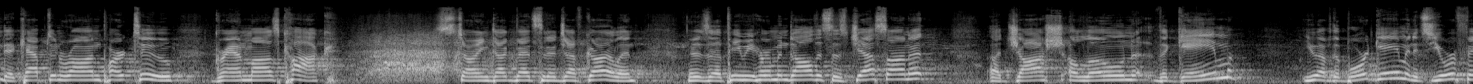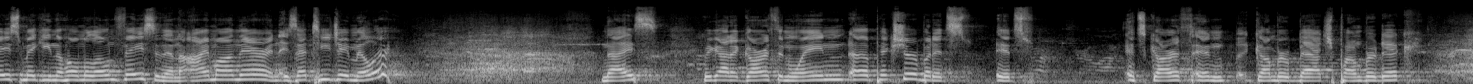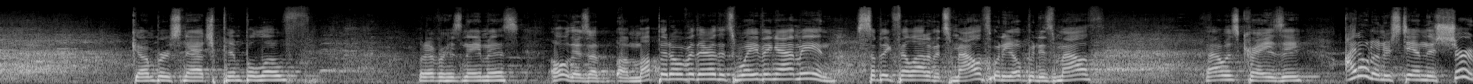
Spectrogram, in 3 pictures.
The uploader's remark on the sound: Live from The Improv in Pittsburgh, PA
